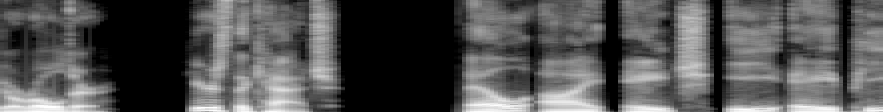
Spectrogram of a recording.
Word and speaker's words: LIHEAP: Everyone calls it LIHEAP, pronounced LIHEAP, and in fiscal year 2026, Congress funded it with approximately $4.05 billion.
